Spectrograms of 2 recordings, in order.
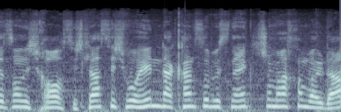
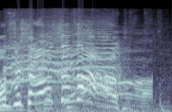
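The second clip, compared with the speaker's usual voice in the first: high, drawn-out cry; desperate shout; 5 semitones higher than usual. Acted. Driver calling to the officer, desperate high shout. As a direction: yell out in alarm, pitched high.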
